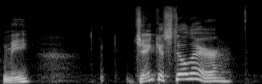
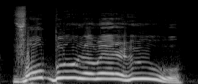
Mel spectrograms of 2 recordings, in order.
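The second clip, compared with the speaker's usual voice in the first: mock slogan; 12 semitones higher than usual. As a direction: chant the slogan like a smug loyalist. Mocking Democratic loyalists' slogan.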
